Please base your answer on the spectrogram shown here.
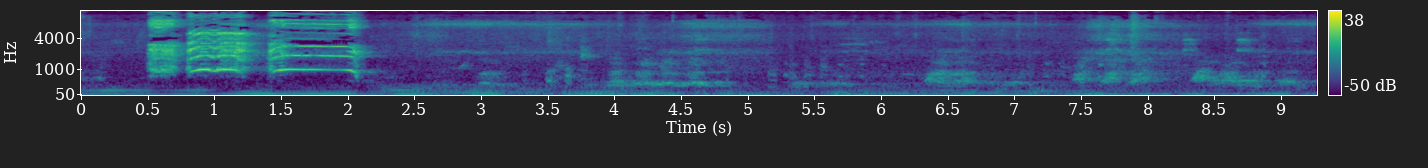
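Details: Backyard flock chicken recorded Monday, 10 October 2022, eight eggs collected that day. A short, loud, brassy crow in two bursts opens the recording, followed by softer low clucking and murmuring from the hens over steady background hum.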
